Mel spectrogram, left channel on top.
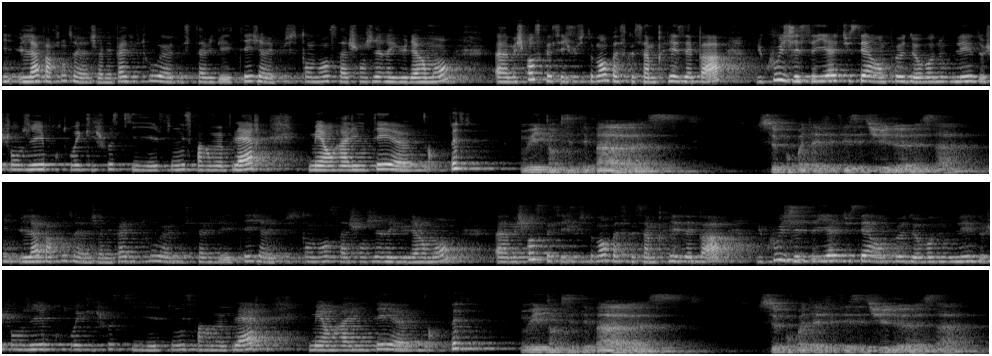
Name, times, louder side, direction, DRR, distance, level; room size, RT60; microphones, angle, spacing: voice 1, 0.0-14.5, left 4 dB, 55° left, 10 dB, 0.4 m, -25 dB
voice 2, 15.1-16.6 17.4-19.4, left 1 dB, 30° left, -2 dB, 1.4 m, -29 dB
9.6 x 4.8 x 3.5 m, 1.2 s
head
